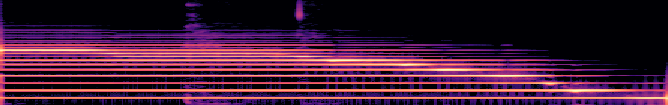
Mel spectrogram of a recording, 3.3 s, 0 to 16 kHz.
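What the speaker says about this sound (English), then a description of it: "let's give it a square wave now. Let's put the resonance all the way to the top." A square wave runs through an Electro-Smith 2144 four-pole low-pass filter with resonance maxed, giving a loud, steady buzzy tone whose bright upper harmonics sweep down and fade until a near-pure resonant hum remains.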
